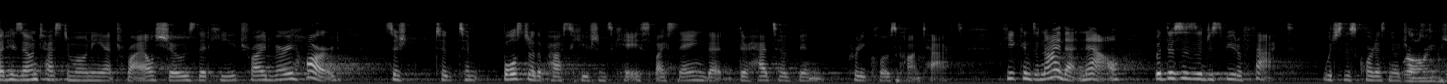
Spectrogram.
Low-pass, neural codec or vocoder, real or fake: 7.2 kHz; none; real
